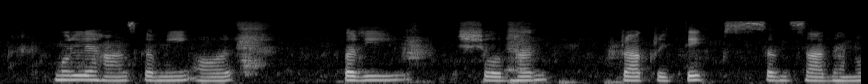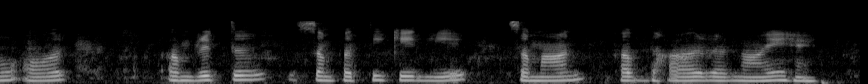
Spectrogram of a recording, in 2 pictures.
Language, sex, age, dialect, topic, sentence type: Hindi, female, 51-55, Marwari Dhudhari, banking, statement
